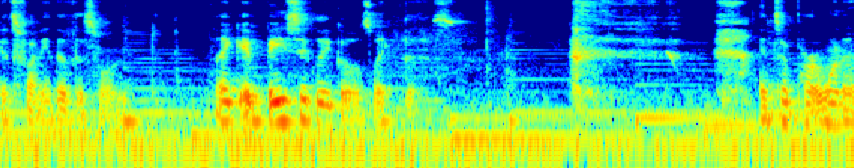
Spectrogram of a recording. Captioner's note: laugh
